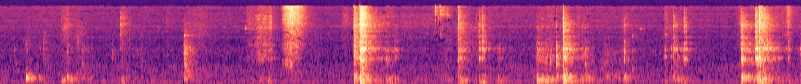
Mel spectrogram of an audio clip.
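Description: Plastic mixer-grinder jar being handled and set onto its motor base: a string of irregular clicks and knocks, with the loudest knocks about a third, two thirds and nearly all the way through. The motor is not running.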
